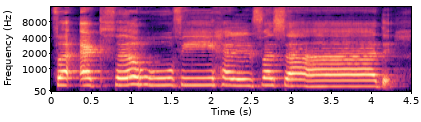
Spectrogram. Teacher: ഫഅക്സറൂ ഫ ലൈറ്റ് ആക്കിയിട്ട് ഉച്ചരിക്കുക. മേലെ മുൻപല്ലിൻ്റെ അറ്റം താഴെ ചുണ്ടിൻ്റെ ഉൾവശത്ത് നനഞ്ഞ ഭാഗത്ത് കൊണ്ട് വെച്ചിട്ട് ഉച്ചരിക്കുക.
